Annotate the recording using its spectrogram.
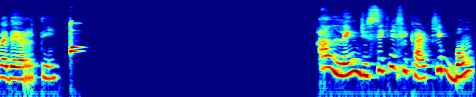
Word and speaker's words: vederti: E agora prestando atenção na pronúncia do T e do I juntos, que não fica ti, mas sim ti. Vamos lá. Vederti. Vederti. Benissimo!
